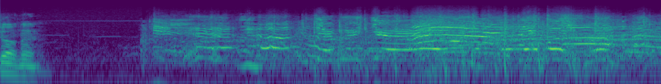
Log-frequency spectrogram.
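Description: Children shout and laugh excitedly.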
